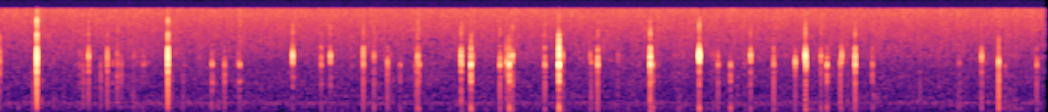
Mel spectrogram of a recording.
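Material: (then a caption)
Metal. Long acrylic nails scratch and tap the metal mic capsule rings of a small black handheld Tascam recorder. About three dozen quiet, sharp, bright clicks and scrapes land at irregular intervals, each dying away instantly. A faint steady low hum sits underneath throughout.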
